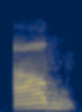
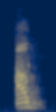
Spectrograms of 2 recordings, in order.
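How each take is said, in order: First: The final consonant is drawn out, flowing. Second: The final consonant is cut short. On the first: The speaker calls it right. "tapi alb" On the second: The speaker calls it wrong. "Jadi nggak alb gitu doang"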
